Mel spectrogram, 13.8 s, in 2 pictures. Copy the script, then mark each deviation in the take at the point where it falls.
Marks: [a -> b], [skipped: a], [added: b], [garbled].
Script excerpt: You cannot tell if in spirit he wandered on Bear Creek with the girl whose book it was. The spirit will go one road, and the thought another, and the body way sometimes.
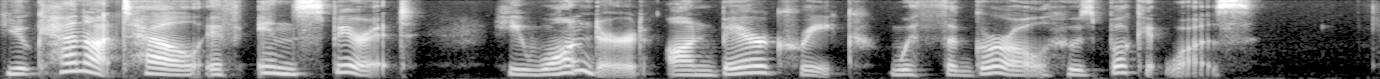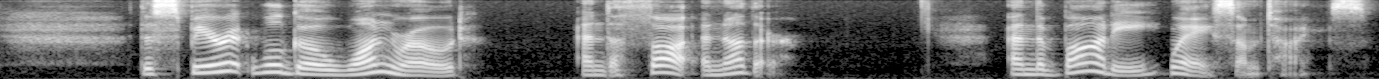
You cannot tell if in spirit he wandered on Bear Creek with the girl whose book it was. The spirit will go one road, and the thought another, and the body way sometimes.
